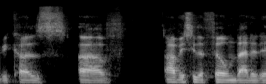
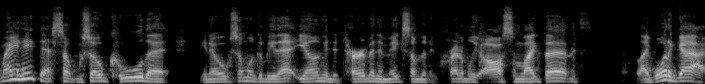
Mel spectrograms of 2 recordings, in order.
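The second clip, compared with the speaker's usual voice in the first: put-on Kentucky country accent; 4 semitones higher than usual. Retelling his dad's reaction on the phone, imitating dad's Kentucky accent. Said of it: "is your dad from Alabama?".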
